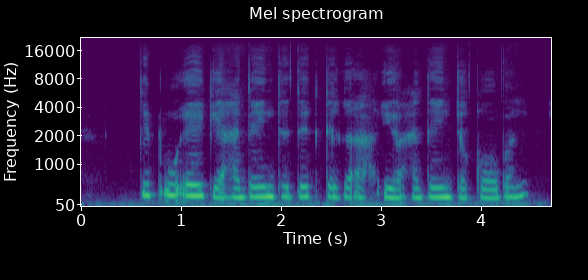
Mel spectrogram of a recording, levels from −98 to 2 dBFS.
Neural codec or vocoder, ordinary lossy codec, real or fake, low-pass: codec, 44.1 kHz, 7.8 kbps, Pupu-Codec; none; fake; 19.8 kHz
